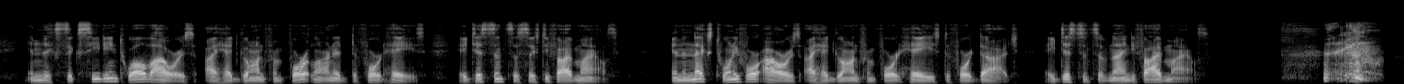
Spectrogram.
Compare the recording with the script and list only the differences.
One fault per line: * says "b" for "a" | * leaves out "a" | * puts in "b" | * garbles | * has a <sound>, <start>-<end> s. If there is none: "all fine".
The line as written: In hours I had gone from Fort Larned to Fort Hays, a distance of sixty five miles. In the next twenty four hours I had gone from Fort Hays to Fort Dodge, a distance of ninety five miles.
* puts in "the succeeding twelve"
* has a sneeze, 12.8-13.8 s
